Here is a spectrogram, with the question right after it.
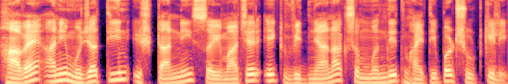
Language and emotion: Goan Konkani, neutral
